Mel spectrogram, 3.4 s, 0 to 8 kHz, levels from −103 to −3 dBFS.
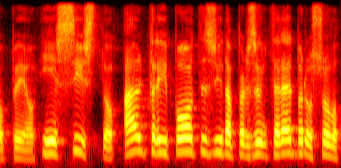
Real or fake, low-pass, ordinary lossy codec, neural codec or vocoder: fake; 7.2 kHz; none; codec, 24 kHz, 0.9 kbps, WavTokenizer, small release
